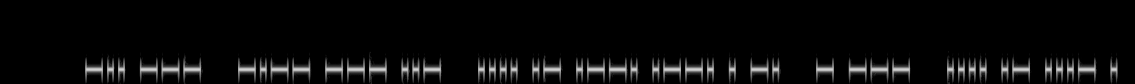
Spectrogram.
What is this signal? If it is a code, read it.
Morse code, heard as a keyed tone, about 22 wpm, 700 Hz. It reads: DO YOU HAPPEN TO HAVE
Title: Sentences from Top 1000 Words - Review Part 2 - 22wpm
